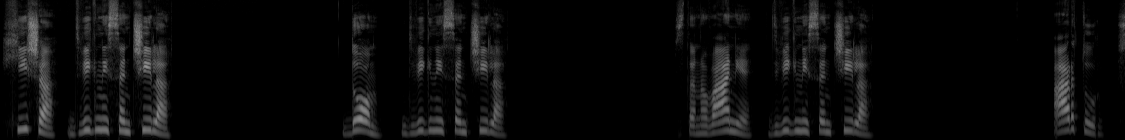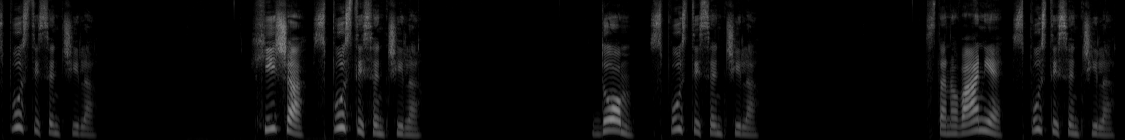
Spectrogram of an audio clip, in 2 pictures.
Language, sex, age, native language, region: Slovenian, female, 30-49, Slovenian, Central Slovenia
